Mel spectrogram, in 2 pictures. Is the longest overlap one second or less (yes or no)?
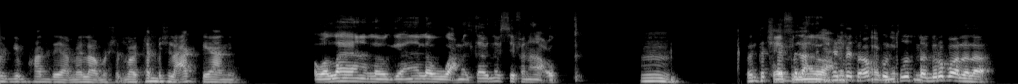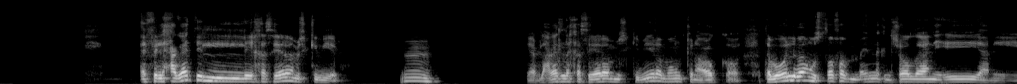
no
